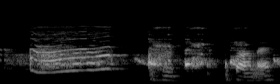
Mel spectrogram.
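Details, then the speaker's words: Whooping cough (pertussis), a bacterial infection: a long high-pitched crowing intake of breath like a rooster's crow at the end of coughing, then short cough bursts, the characteristic whoop. "ايه اللي بيميز الووبنج كاف ده، بيميز الووبنج كاف انك بتلاقي صوت ايه، صوت زي صوت الديك في نهاية الكحة كده، تلاقي هو خلاص هيخلص الكحة كده، تلاقي في صوت طالع كده زي صوت الديك."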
